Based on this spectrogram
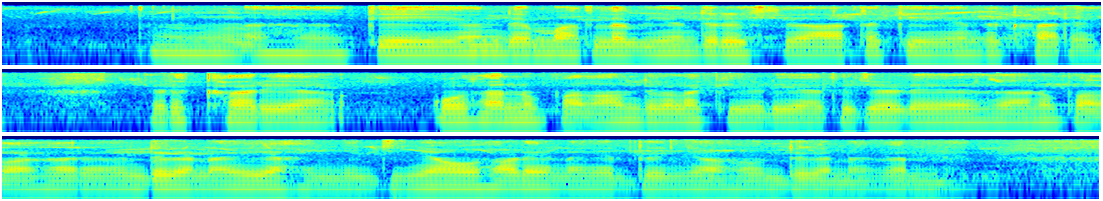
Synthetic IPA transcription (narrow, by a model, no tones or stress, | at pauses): keɦʊ̃nd̪eːmət̪ləbiːɦõnd̪eːɾɪʃt̪eːd̪aːɾt̪eːkeːɦʊ̃nd̪eːkʰəɾeː | d͡ʒeːɽeːkʰəɾeːɛː | oːsaːnũːpət̪aːɦʊ̃nd̪eːkəːlaːkeːɽeːɛːt̪eːd͡ʒeːɽeːsaːnũːpət̪aːkʰəɾeːʊ̃nd̪eːkəɾnãːeaɦãːd͡ʒɪjãːoːsaːɽeːnãːjeːd̪ʊjãːɦɦʊ̃nd̪eːkənaːkəɾnɛː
